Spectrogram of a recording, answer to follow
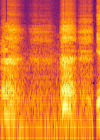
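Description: Two sharp breaths, gasps, about a second apart; the second carries a slight voice.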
